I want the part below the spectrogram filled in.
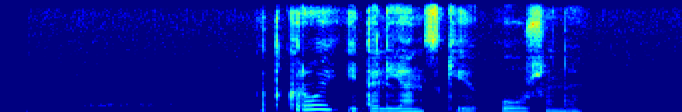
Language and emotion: Russian, sad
